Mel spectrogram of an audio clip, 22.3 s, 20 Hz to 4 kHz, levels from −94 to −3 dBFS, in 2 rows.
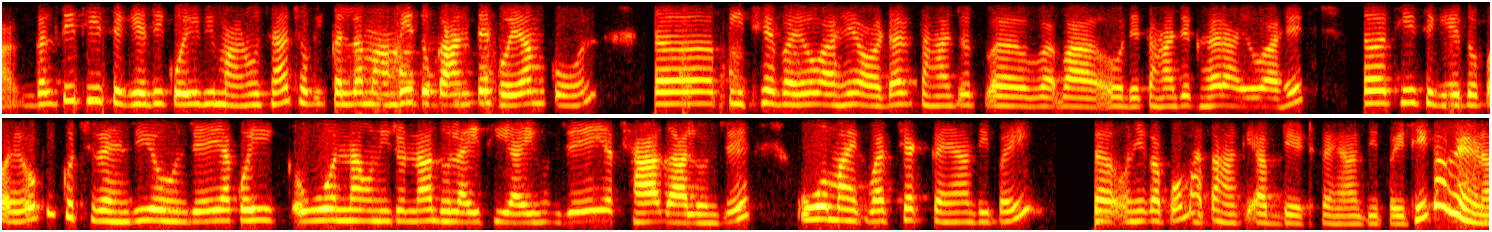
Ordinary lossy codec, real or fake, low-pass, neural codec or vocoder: Opus, 16 kbps; real; 3.6 kHz; none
